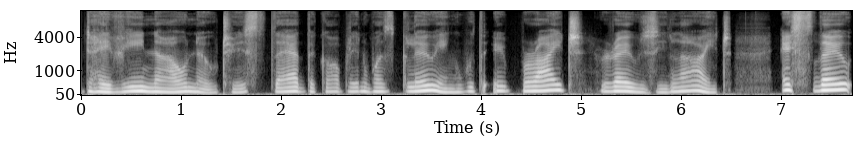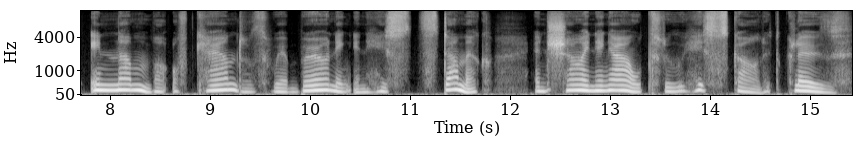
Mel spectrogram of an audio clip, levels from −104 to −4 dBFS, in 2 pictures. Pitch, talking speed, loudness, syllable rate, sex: 170 Hz, 120 wpm, -19 LUFS, 3.5 syllables/s, female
